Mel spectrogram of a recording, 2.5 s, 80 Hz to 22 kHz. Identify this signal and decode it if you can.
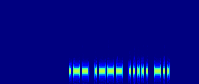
Morse code, heard as a keyed tone, about 46 wpm, 700 Hz. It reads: WJ5D
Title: USA Call Signs - 4 Characters - 45wpm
